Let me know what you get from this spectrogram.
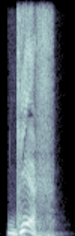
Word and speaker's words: GIF: It is pronounced GIF. It's basically gift, like in present, without the T. I've heard GIF. I've heard GIF. It's GIF. G-I-F.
